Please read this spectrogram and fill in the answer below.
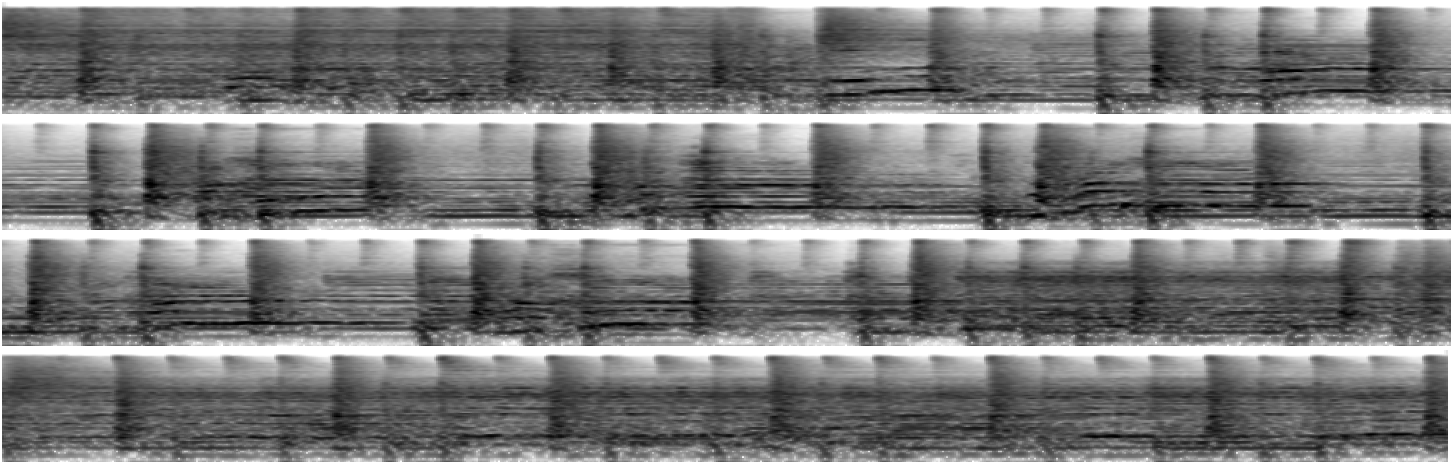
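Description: Live rock band playing: electric guitar, bass guitar and drum kit.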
